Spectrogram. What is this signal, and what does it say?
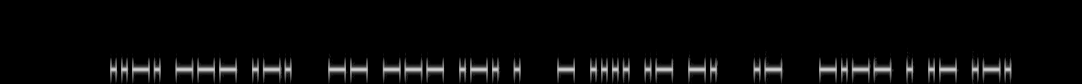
Morse code, heard as a keyed tone, about 22 wpm, 700 Hz. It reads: FOR MORE THAN A YEAR
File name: practice / 22wpm / Build A Phrase - 5-Word Phrases - 22wpm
